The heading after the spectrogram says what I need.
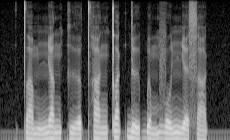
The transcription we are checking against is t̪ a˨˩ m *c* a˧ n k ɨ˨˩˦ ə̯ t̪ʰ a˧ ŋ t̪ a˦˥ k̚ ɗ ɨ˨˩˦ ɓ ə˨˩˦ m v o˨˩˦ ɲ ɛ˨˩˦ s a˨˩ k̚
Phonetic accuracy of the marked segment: incorrect: ɲ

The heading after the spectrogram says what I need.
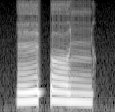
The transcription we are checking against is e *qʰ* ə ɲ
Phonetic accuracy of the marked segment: incorrect: ʔ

